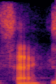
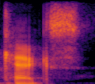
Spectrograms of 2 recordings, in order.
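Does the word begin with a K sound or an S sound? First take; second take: S sound; K sound. First: The word begins with an s sound. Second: The word begins with a k sound. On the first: The speaker calls it right. "Did I say that right?" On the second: The speaker calls it wrong. "It's not Kex"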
